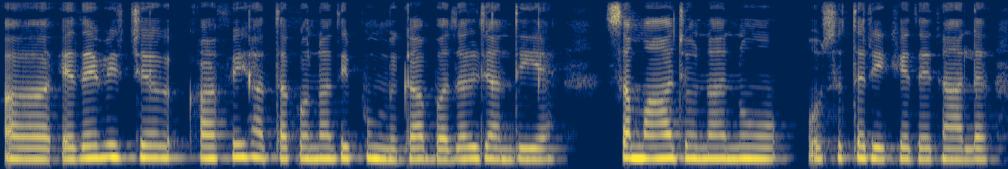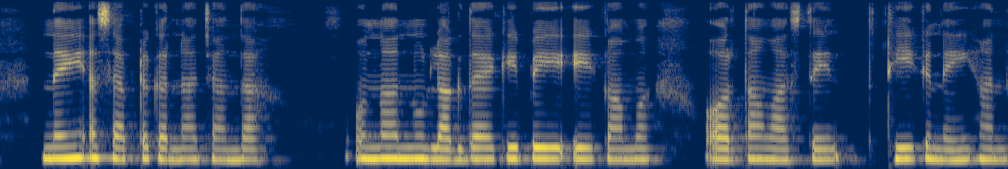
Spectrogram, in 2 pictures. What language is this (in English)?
Punjabi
